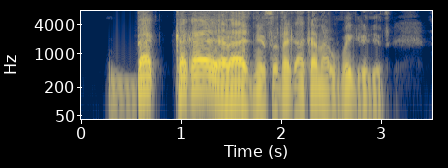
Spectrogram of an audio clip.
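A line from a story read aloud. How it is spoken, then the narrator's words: Tipsy snort. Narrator (Russian): фыркнул поддатый Ломонос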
